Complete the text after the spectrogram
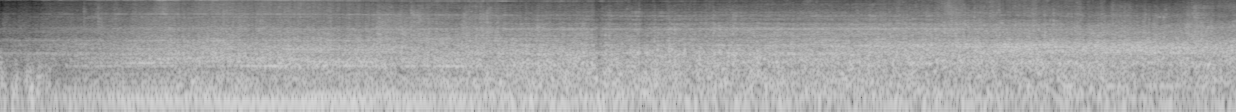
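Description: Train wheels clatter loudly over the rails.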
